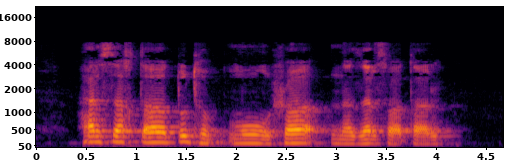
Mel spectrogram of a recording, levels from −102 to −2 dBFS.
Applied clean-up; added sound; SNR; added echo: none; none; none; none.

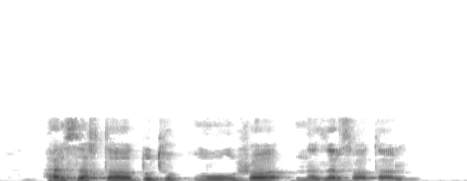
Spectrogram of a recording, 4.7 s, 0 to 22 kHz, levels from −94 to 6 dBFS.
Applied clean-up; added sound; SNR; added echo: classical method Wiener filter.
